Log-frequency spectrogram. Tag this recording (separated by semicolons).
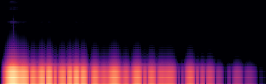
sea; vibrations; monster; planet; undersea; creature; underwater; alien; sea-monster; science-fiction; sci-fi; danger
